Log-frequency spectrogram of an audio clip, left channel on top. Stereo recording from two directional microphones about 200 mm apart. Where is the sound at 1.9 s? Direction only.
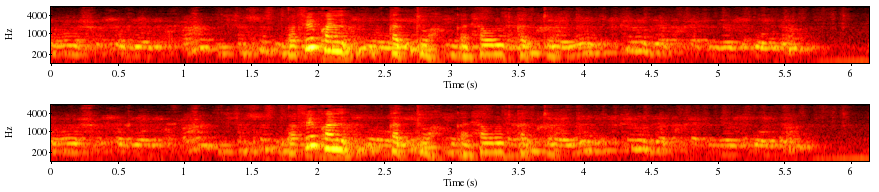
40° left (ahead or behind).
